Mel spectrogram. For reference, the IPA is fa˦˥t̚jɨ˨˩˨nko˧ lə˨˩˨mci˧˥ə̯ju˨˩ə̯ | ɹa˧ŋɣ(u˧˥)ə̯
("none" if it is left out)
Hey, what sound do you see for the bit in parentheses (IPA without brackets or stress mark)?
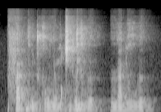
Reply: u˧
